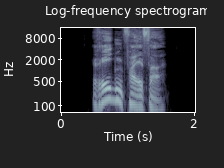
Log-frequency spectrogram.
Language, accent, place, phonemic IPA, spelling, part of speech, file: German, Germany, Berlin, /ˈreːɡənˌ(p)faɪ̯fər/, Regenpfeifer, noun, De-Regenpfeifer.ogg
- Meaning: plover (wading bird of the family Charadriidae)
